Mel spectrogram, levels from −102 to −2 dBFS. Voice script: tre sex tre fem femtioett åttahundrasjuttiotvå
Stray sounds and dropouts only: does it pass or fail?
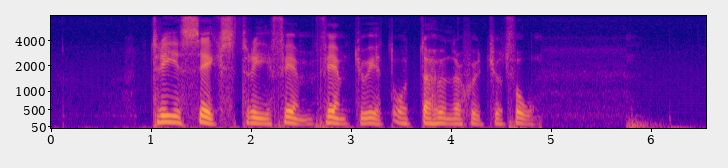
pass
